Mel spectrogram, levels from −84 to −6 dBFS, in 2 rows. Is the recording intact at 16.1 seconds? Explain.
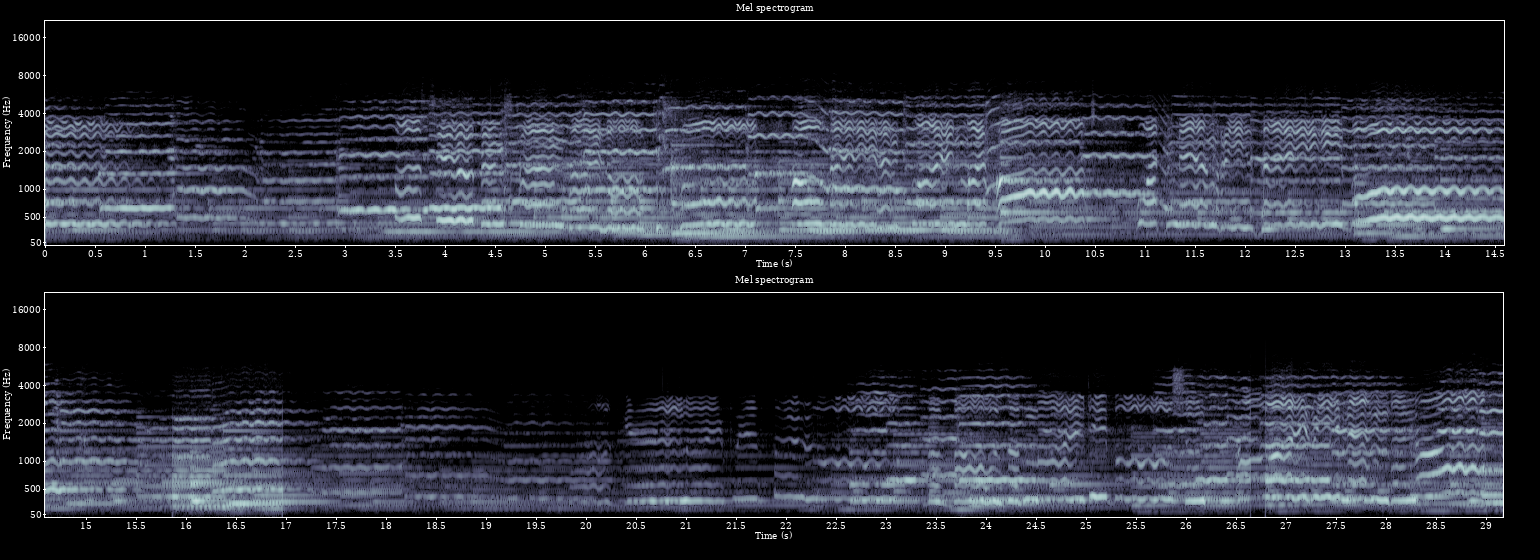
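No. A sudden gain jump from 15.86 to 16.96 s lifts sound and background noise together by about 9 dB, likely an unramped digital gain change, showing as an abrupt step in waveform amplitude.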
